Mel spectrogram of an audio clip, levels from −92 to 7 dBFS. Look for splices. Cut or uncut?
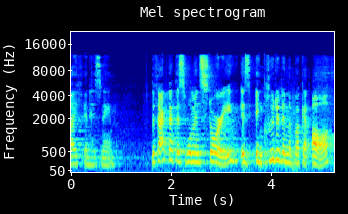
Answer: cut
